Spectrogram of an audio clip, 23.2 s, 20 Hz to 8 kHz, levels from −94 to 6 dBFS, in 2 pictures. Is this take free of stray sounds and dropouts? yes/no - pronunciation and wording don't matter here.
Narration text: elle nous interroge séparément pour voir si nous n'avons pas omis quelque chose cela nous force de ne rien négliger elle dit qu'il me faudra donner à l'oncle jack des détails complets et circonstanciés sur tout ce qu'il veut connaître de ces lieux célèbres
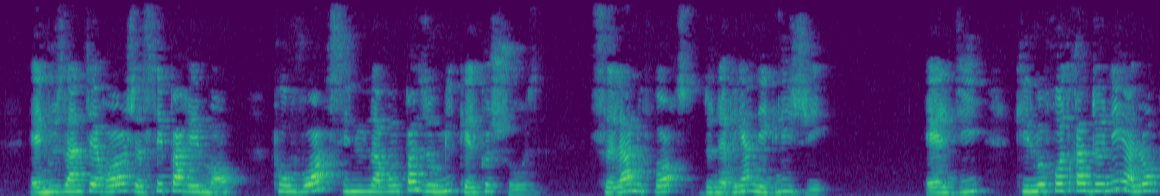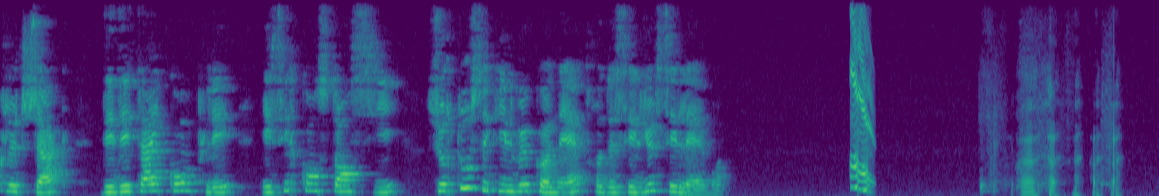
no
